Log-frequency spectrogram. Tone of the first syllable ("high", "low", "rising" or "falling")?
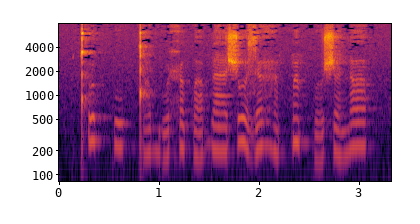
high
